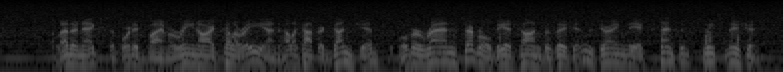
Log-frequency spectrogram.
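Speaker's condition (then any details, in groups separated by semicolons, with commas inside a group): No condition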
